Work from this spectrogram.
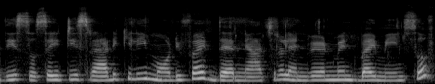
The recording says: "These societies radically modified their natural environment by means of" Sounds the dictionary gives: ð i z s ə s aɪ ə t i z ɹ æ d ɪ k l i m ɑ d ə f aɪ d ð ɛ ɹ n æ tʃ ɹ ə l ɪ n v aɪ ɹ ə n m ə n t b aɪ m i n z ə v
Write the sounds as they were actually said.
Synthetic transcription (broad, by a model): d i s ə s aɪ t i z ɹ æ d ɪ k l i m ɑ d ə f aɪ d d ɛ ɹ n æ tʃ ɹ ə l ɪ n v aɪ ɹ ə n m ə n t b aɪ m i n s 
